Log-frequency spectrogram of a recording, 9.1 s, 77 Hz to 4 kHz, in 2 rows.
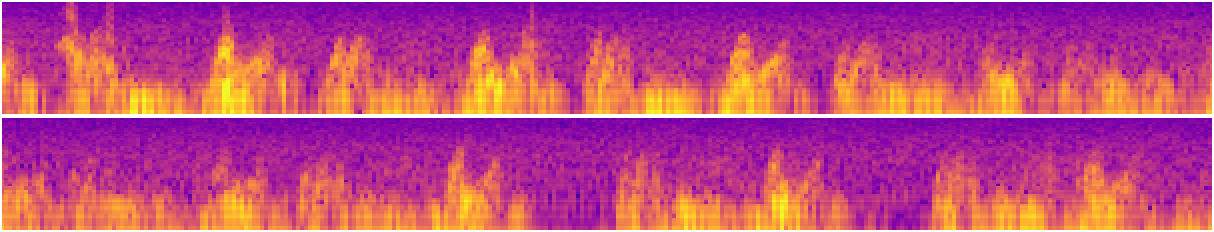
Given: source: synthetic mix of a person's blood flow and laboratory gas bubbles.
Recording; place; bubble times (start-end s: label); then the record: Doppler ultrasound of blood flow; precordium
0.20-0.48 s: bubbles
0.93-1.13 s: bubbles
1.94-2.05 s: bubbles
3.14-3.21 s: bubbles
From the record:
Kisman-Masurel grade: 121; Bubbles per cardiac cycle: 1 to 2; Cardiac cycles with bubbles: 10 to 50%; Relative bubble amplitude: barely perceptible (0.100 to 0.250); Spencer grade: 2 (many but less than half of the cardiac periods contain bubble signals, singularly or in groups); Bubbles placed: only in the low amplitude regions of the cardiac cycle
